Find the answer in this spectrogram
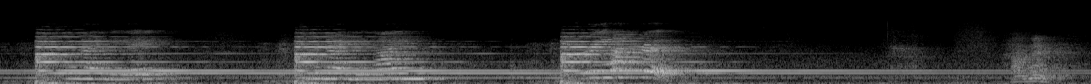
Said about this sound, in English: Church members rang the bell in September 200 times for 200,000 lives lost, and they'll do it again for 400,000.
